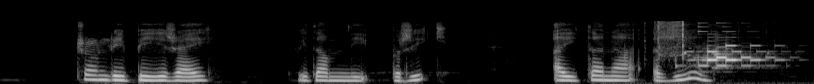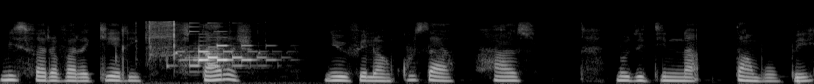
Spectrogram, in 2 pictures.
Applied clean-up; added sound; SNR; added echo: none; Camera; -2 dB; none.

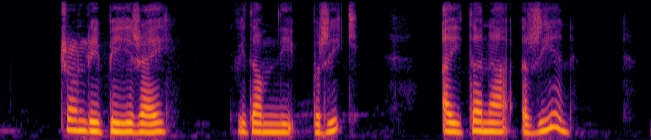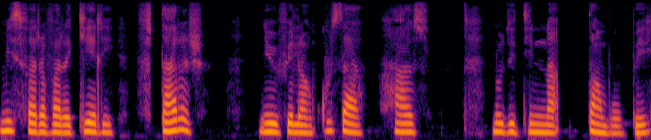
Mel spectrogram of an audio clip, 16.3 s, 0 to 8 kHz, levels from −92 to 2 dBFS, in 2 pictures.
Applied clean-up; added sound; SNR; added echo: none; none; none; none.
